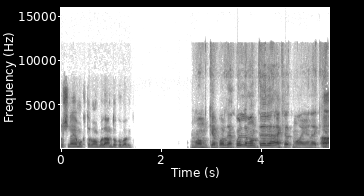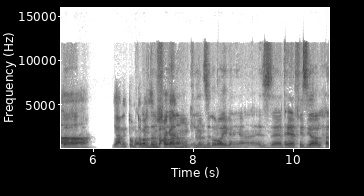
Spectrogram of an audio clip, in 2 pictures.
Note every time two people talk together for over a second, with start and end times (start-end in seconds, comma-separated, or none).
6.8-8.2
